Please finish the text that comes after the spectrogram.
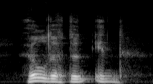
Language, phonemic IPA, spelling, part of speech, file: Dutch, /ˈhʏldəɣdə(n) ˈɪn/, huldigden in, verb, Nl-huldigden in.ogg
- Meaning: inflection of inhuldigen: 1. plural past indicative 2. plural past subjunctive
